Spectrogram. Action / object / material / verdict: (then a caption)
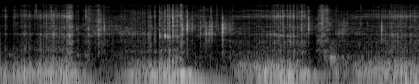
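scrape / bar of dry soap / soap / none. A solid oval bar of dry yellow soap, held in the hand, is shaved with a utility knife blade. Irregular dry scraping and cutting strokes rasp with a bright, crisp edge over a low background rumble. Curled shavings come off the bar.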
